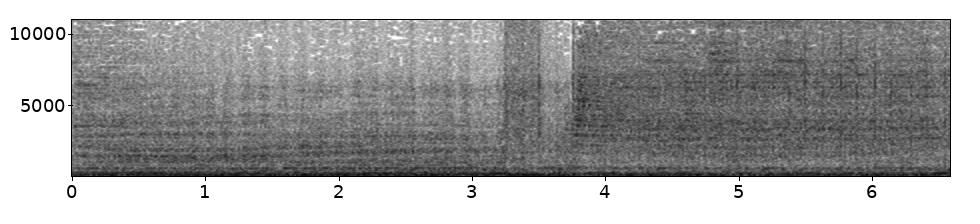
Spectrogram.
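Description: Hardcore punk band playing live: loud, dense electric guitars over a drum kit with cymbals.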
